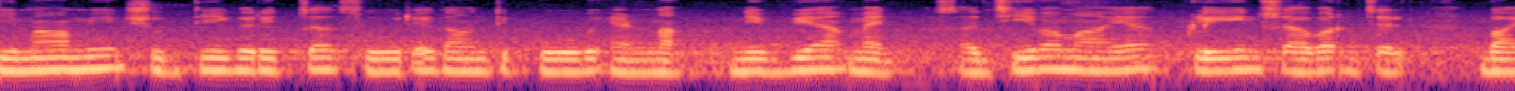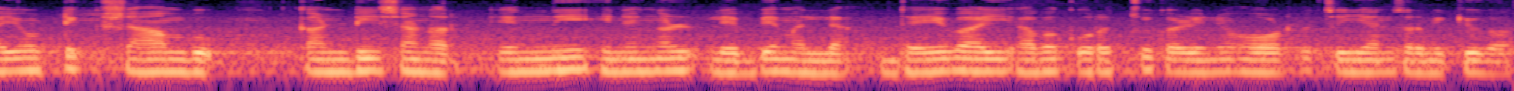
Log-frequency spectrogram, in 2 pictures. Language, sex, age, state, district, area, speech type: Malayalam, male, 18-30, Kerala, Palakkad, rural, read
